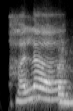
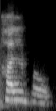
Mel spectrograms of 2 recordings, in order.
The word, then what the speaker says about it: phala: In Sanskrit, it is PH. Okay, Okay. ha. Okay. So, Iha Mutrartha Phala, not phalvo.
